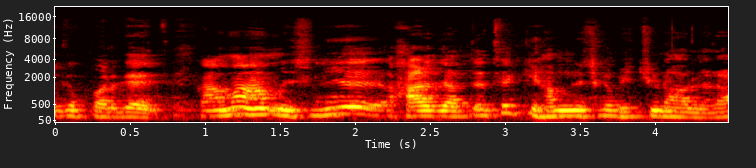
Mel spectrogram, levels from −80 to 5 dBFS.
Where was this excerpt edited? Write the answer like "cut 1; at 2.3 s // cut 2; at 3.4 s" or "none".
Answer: cut 1; at 0.9 s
